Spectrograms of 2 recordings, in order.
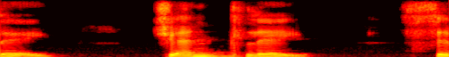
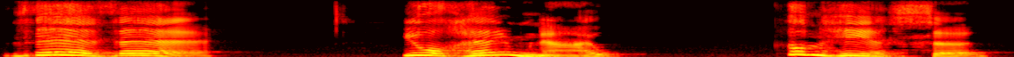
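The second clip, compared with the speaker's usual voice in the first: comforting dad; 7 semitones higher, slower than usual. Shown as a demonstration. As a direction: comfort a wet, cold son tenderly. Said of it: "He could be saying".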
